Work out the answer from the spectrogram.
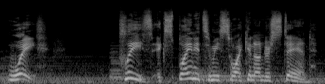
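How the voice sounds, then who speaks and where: A man's voice: high-pitched, sing-song, moderate pace, over music. An actor playing an earnest, bewildered young male soldier hero in a video game, polite and searching. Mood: alarmed. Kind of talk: scripted video game cutscene acting.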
